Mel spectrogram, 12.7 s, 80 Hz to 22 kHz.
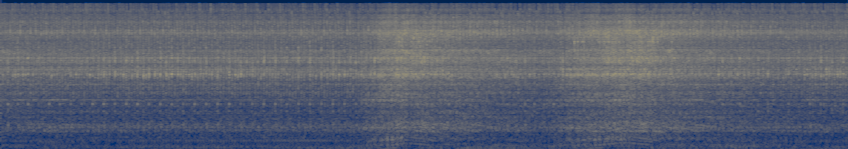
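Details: VW Jetta 6 1.4 TSI CAXA cold start, 125,000 km (noise since 60,000 km), worse after 3+ days parked: fast metallic rattle about four a second, swelling with revs, gone when warm; timing chain suspected but tested not stretched at 100,000 km.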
